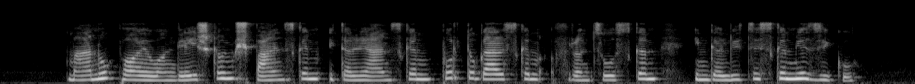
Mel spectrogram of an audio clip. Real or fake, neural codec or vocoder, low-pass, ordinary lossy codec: fake; codec, 16 kHz, 8 kbps, FunCodec, trained on LibriTTS, 25 frames a second; 7.2 kHz; none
